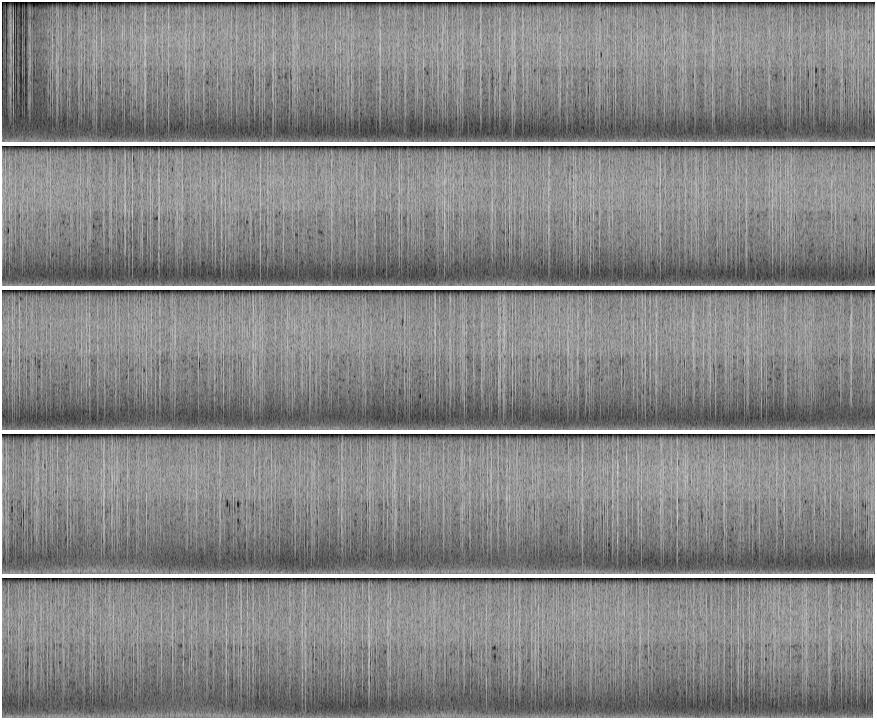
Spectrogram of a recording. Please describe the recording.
some generative wildfire sfx made with sunvox
the crackling sounds were made by taking some highpassed white noise, ring modulating it with some more white noise, and then using a noise gate to usilate the loudest 'crackles'. the rumbling was created using lowpassed white noise, and the wind was made by bandpassing white noise with a high resonance and randomly sliding the filter frequency. everything was sent into a reverb and a stereo expander.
